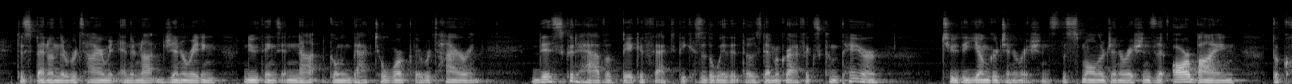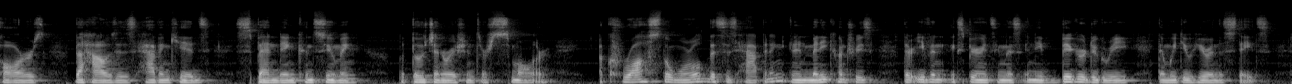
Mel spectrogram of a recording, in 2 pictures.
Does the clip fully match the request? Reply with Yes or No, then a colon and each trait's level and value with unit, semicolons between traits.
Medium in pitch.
No: very low, 95 Hz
